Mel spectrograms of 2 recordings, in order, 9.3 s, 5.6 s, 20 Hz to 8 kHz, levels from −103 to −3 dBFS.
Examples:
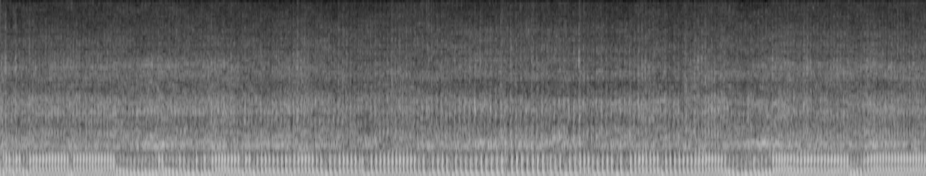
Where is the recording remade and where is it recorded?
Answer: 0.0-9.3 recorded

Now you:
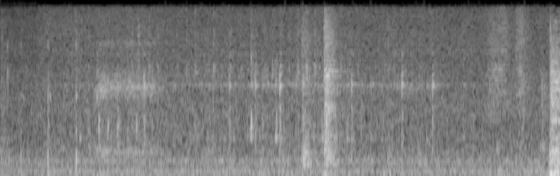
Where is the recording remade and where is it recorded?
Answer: 0.0-1.7 recorded; 1.7-5.1 remade; 5.1-5.6 recorded

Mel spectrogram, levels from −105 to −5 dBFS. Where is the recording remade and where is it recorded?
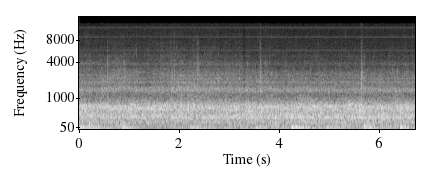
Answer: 0.0-0.5 recorded; 0.5-1.7 remade; 1.7-6.7 recorded

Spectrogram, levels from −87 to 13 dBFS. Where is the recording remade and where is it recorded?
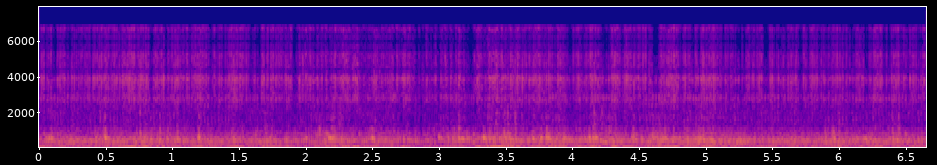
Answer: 0.0-1.8 recorded; 1.8-3.5 remade; 3.5-6.7 recorded

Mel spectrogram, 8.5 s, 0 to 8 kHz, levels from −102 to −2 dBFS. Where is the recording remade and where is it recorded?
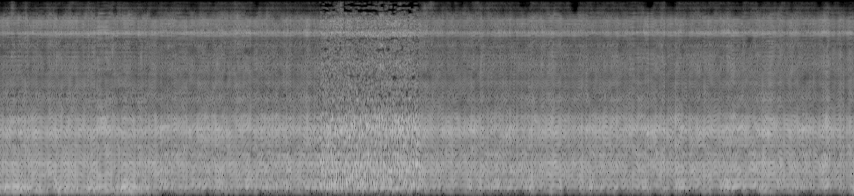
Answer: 0.0-3.2 remade; 3.2-4.2 recorded; 4.2-8.5 remade

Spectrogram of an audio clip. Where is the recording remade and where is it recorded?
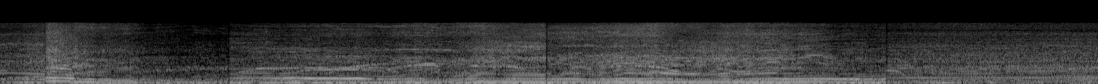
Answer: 0.0-1.3 remade; 1.3-4.6 recorded; 4.6-7.6 remade; 7.6-11.0 recorded

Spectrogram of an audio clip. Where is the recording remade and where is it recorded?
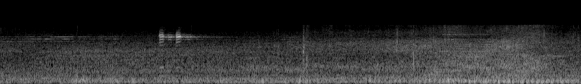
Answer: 0.0-4.4 recorded; 4.4-4.9 remade; 4.9-5.8 recorded

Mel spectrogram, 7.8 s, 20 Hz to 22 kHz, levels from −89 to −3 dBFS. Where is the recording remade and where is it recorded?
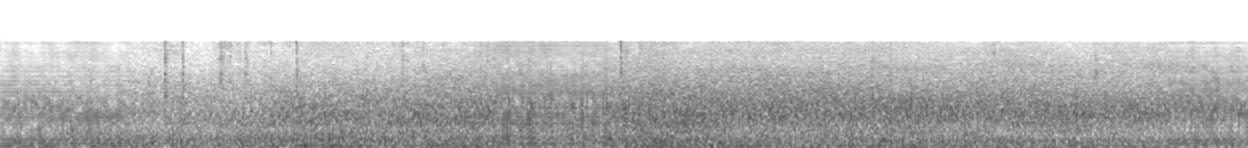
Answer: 0.0-0.8 remade; 0.8-3.1 recorded; 3.1-3.8 remade; 3.8-7.3 recorded; 7.3-7.8 remade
